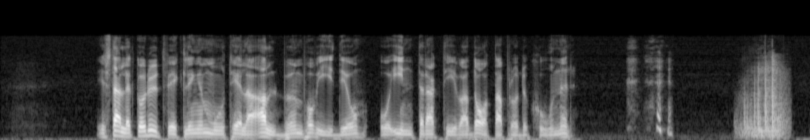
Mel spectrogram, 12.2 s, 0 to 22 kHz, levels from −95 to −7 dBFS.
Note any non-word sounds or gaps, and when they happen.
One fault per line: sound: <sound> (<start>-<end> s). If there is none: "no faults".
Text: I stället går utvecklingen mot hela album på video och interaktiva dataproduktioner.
sound: laugh (9.4-10.1 s)
sound: squeak (11.0-11.9 s)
